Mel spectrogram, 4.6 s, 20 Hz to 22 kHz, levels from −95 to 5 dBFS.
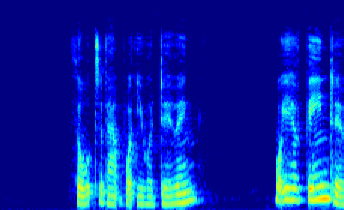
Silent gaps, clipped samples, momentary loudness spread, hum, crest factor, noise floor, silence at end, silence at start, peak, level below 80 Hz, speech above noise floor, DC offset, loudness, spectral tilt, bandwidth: none; under 0.1%; 12 LU; none; 20 dB; -85 dBFS; 0 s; 1.05 s; -18 dBFS; -80 dBFS; 50 dB; under 0.1%; -37 LUFS; -6 dB/octave; 12.5 kHz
